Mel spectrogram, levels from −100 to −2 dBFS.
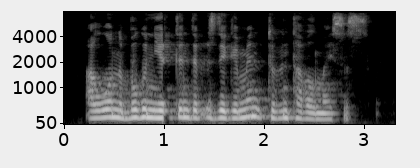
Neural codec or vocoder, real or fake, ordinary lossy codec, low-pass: none; real; none; none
